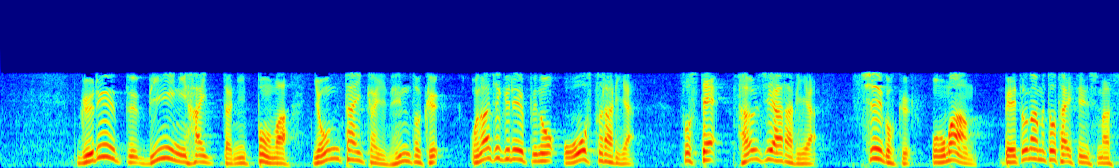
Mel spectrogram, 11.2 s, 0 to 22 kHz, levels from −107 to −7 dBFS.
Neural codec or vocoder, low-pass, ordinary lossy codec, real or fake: none; 3.6 kHz; none; real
